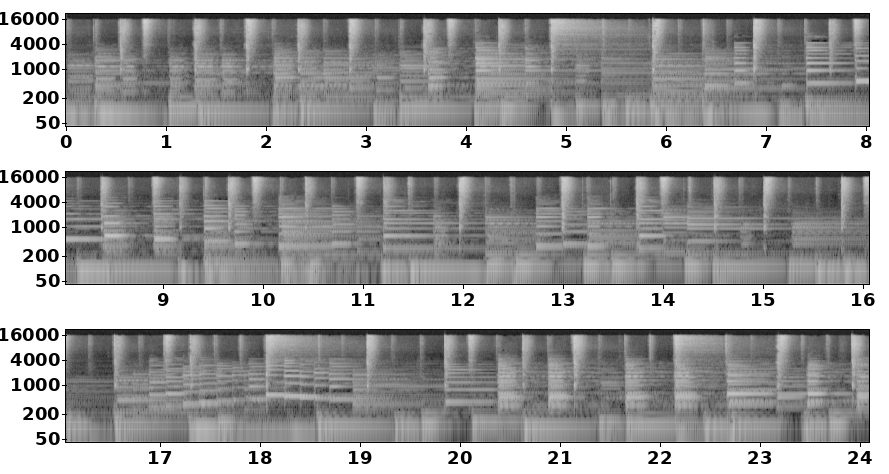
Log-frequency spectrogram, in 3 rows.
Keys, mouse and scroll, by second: 1.9 click, 3.0 click, 3.5-3.9 scroll down 1, 4.6 click, 5.1 0, 6.0 scroll down 1, 6.8 scroll up 1, 9.7 click, 10.8 click, 11.9 1, 13.5 click, 14.0 0, 15.4 click, 16.6 click, 17.1 click, 19.4 click, 20.3 click, 21.2 scroll down 1, 21.7 scroll up 1, 23.2 click.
